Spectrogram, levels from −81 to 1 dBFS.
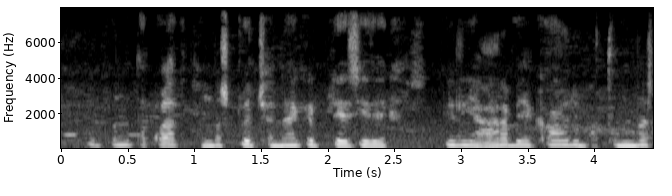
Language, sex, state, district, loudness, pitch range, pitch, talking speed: Kannada, male, Karnataka, Bijapur, -20 LUFS, 195-225 Hz, 210 Hz, 110 wpm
